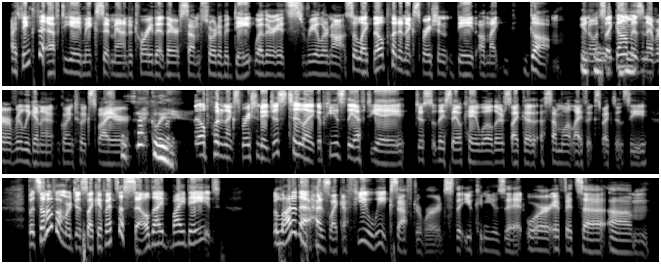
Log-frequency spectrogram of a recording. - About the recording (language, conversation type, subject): English, unstructured, What’s your take on eating food past its expiration date?
- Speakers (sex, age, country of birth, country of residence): female, 45-49, United States, United States; female, 45-49, United States, United States
- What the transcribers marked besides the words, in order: other background noise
